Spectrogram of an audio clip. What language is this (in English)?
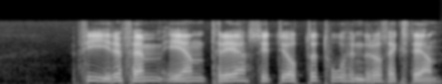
Norwegian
